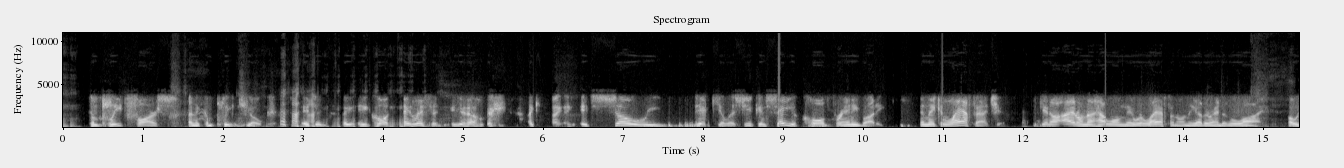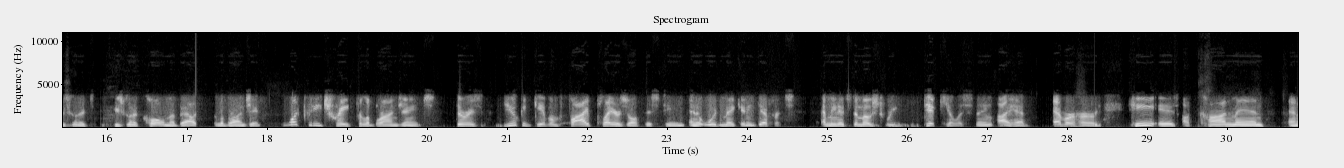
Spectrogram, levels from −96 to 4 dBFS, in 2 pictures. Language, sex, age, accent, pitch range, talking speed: English, male, 50-69, American, 125-205 Hz, 195 wpm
